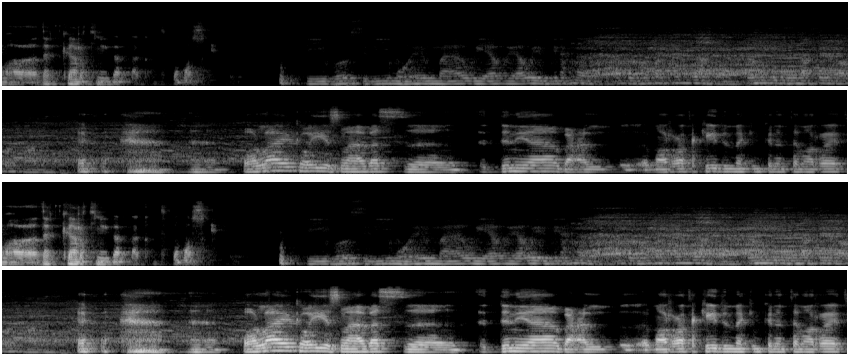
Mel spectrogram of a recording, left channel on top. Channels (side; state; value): left; quieter; 9.6 dB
